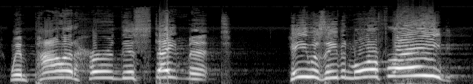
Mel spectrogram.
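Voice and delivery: preacher's climb to a near shout; rising emphasis. Real, not acted. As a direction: drive the line up with intensity. Preacher building on Pilate's fear.

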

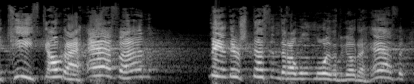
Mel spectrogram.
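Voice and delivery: high, loud, stretched exclamation; fervent eagerness. Acted. Congregant answers Keith about wanting heaven, fervent eagerness. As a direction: cry out as an eager believer.

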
